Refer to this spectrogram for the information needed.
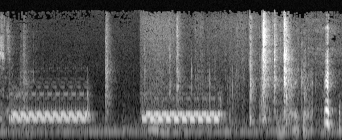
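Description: An office desk phone in an office in Times Square rings in two electronic bursts, then falls silent as sharp plastic clicks and clatter follow as a man unplugs the phone.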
